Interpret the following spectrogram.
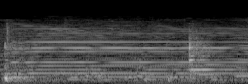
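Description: Hindustani classical music: a tanpura drone under a steady held note, with a sharp stroke at the start and another near the end.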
